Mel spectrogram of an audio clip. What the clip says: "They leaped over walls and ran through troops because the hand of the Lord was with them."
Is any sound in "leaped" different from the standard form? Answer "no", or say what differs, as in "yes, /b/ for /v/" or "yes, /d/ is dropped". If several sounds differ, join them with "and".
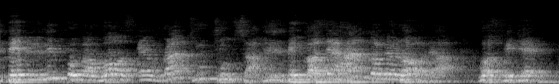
yes, /t/ is dropped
